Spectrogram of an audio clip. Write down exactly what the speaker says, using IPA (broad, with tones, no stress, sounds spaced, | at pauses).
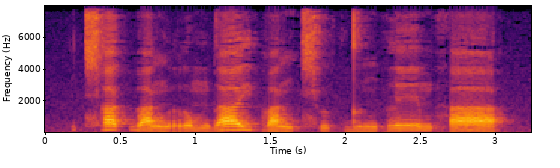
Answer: t͡ɕʰ a˥˩ k̚ b a˨˩ ŋ r o˧ m d aː˥˩ j b a˨˩ ŋ t͡ɕʰ ɯ˨˩ k̚ d ɯ˩˦ ŋ p l eː˥˩ m h aː˥˩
